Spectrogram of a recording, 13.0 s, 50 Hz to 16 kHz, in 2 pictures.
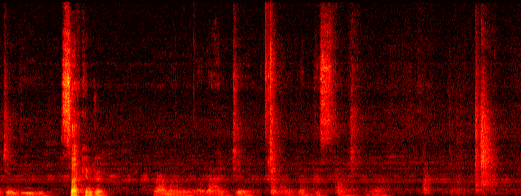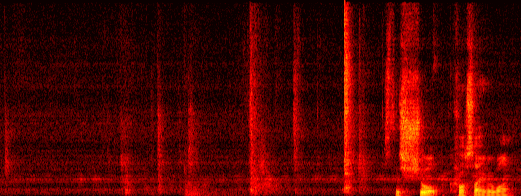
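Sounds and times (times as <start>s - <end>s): faint steady equipment tone: 0.0s - 13.0s
cable clicks and rustles: 5.2s - 6.8s.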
